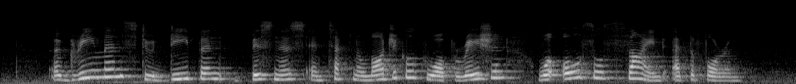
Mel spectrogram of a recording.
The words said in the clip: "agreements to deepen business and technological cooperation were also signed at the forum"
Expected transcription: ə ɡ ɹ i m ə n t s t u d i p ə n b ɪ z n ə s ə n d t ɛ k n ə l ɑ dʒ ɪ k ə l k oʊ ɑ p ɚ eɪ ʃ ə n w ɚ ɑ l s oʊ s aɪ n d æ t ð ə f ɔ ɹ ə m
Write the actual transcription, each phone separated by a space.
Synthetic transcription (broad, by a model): ə ɡ ɹ i m ə n t s t u d i p ə n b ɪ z n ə s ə n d t ɛ k n ə l ɑ dʒ ɪ k ə l k oʊ ɑ p ɚ eɪ ʃ ə n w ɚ ɑ l s oʊ s aɪ n d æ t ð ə f ɔ ɹ ə m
